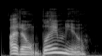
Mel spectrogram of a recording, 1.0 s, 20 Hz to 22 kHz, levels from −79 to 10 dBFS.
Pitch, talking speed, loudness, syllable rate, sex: 210 Hz, 235 wpm, -14 LUFS, 6.8 syllables/s, female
